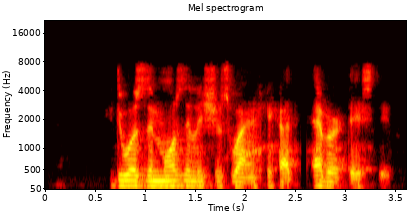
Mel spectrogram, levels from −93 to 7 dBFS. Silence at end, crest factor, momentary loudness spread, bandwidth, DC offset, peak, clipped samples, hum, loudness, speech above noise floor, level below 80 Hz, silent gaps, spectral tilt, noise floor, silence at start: 0.2 s; 20 dB; 10 LU; 7.8 kHz; under 0.1%; -4 dBFS; under 0.1%; none; -23 LUFS; 53 dB; -62 dBFS; none; -6.5 dB/octave; -75 dBFS; 0.65 s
